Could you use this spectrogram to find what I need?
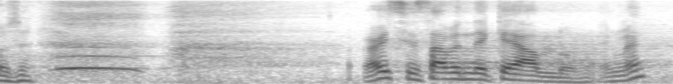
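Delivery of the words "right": demonstrating the sigh while weeping; deep sigh. Shown as a demonstration. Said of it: "haces ese, ese suspiro profundo".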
